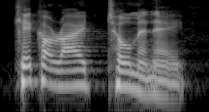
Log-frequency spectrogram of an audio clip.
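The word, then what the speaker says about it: kikaritomene (κεχαριτωμένη): This word, "O favored one," is kikaritomene. Kikaritomene. Yeah, that's how you say it.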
